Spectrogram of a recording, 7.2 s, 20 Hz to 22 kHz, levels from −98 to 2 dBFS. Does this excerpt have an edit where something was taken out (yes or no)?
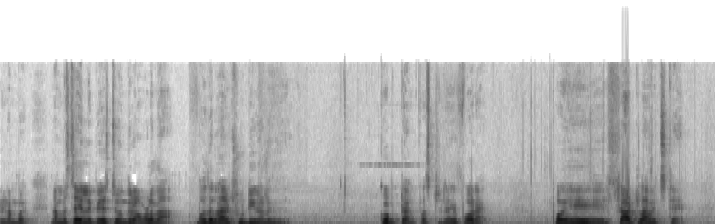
yes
